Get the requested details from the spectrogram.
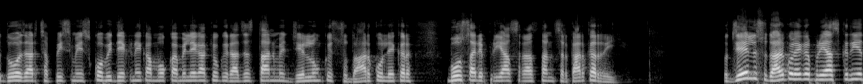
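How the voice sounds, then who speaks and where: A man's voice: high-pitched, fairly bright tone, clear, resonant tone. A man giving exam updates to students in a casual teaching talk, asking his own questions and answering them.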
